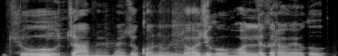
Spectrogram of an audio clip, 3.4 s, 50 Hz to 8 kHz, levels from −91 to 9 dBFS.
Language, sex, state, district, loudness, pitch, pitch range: Bundeli, male, Uttar Pradesh, Jalaun, -27 LUFS, 115 Hz, 110-120 Hz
